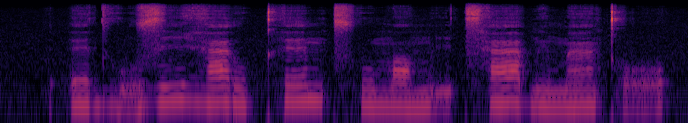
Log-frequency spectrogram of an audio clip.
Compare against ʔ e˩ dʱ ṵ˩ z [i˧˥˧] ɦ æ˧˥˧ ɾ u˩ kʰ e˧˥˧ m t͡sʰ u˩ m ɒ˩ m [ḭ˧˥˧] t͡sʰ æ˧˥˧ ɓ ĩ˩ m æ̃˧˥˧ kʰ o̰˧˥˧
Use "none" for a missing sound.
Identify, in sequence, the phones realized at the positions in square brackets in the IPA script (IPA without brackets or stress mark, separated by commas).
i˧˥˧, ḭ˧˥˧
